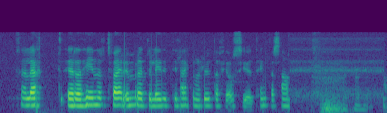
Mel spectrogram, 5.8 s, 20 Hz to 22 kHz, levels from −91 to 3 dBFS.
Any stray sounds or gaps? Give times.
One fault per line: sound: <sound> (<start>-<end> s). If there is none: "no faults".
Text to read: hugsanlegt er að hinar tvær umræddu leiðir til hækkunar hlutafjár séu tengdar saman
sound: laugh (4.7-5.6 s)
